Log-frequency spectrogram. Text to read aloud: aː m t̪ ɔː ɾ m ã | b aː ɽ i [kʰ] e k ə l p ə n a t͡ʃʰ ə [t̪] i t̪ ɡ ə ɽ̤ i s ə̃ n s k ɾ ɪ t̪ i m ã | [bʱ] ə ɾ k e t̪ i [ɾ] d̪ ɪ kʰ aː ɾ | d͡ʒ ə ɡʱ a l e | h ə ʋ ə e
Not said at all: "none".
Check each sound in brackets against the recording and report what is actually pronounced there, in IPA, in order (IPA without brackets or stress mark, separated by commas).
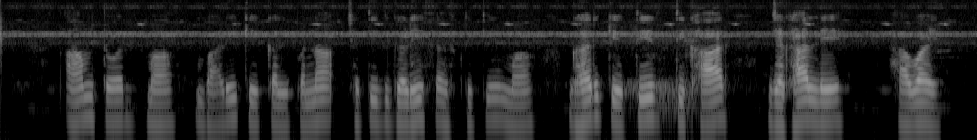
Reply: k, t̪, ɡʱ, ɾ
